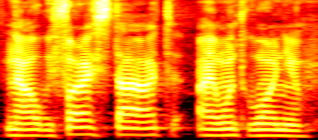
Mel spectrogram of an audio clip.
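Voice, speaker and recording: A man's voice: medium pitch, flat delivery, sharp tone, clean tone. Man in his forties with an Israeli accent. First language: Hebrew. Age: 40s. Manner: careful, halting, apologetic. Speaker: speaker at a public event. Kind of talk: reading a prepared talk from his phone. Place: event stage before a live audience.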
